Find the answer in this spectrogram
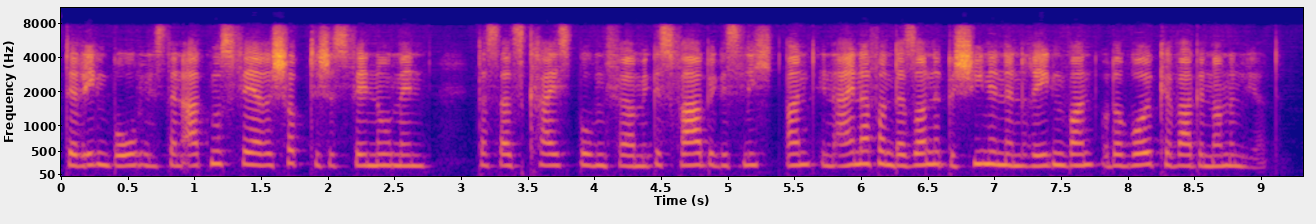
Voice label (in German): speaker, de DE; piper-voices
